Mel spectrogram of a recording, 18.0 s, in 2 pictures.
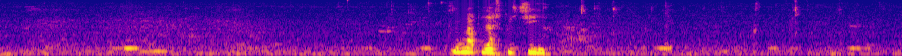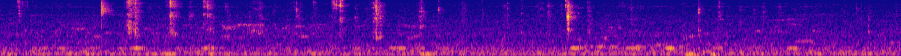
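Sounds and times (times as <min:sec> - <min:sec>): person chewing: 0:05.6 - 0:17.9.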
